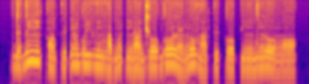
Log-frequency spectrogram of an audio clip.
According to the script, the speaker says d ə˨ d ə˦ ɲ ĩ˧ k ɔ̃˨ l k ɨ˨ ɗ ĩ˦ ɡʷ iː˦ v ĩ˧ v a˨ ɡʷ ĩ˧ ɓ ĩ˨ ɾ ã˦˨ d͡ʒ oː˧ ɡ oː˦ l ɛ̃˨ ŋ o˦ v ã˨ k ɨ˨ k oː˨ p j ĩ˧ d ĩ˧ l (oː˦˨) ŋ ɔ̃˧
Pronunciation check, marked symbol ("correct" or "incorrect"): correct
